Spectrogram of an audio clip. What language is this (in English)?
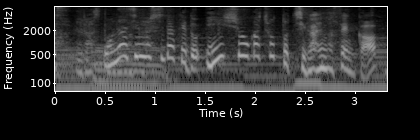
Japanese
